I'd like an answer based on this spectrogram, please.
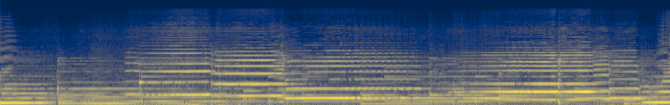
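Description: Bowed cello music: slow, sustained notes, with a higher melody line moving over held lower notes, a few of them with vibrato.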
